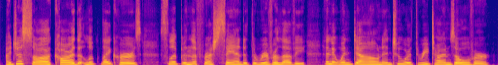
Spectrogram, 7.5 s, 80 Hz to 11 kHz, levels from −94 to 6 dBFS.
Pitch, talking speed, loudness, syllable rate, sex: 255 Hz, 225 wpm, -15 LUFS, 4.9 syllables/s, female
